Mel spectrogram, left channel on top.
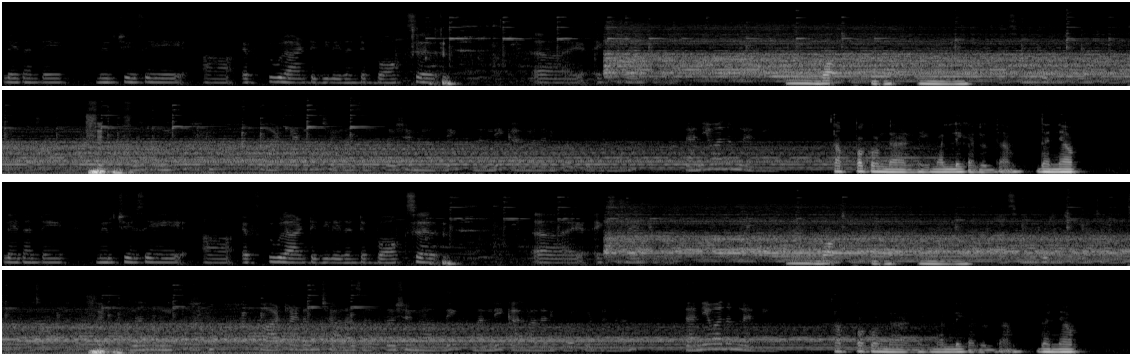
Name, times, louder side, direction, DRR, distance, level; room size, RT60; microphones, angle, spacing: voice 1, 0.0-0.6 0.9-4.5 5.3-6.8 7.8-8.7 9.9-12.1 12.5-19.0, right 2 dB, 25° right, 0.5 m, -46 dB
Chink clink, 3.8-15.1, left 5 dB, 70° left, 1.0 m, -51 dB
sound 1, 6.0-20.8, equal, 40° left, 0.9 m, -37 dB
voice 2, 7.8-8.3 8.8-9.7 12.1-12.5 19.6-22.0, left 5 dB, 90° left, 0.4 m, -28 dB
sound 2, 11.3-17.2, right 2 dB, 70° right, 0.6 m, -51 dB
2.5 x 2.3 x 2.7 m
head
